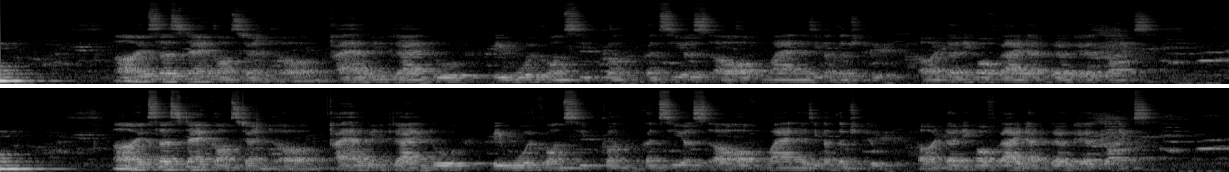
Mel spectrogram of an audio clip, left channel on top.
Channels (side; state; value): both; normal; correlation 0.48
